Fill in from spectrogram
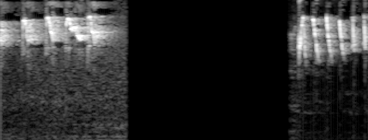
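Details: Sharp high chattering trill from a small bird, recorded as master material for training competition cage birds, breaking off into silence and resuming with quick repeated rising notes, about four per second.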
